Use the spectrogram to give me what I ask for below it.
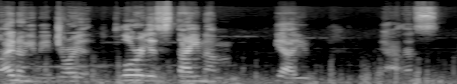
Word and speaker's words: Steinem: I know you mean Gloria Steinem. Yeah, that's how you pronounce it.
